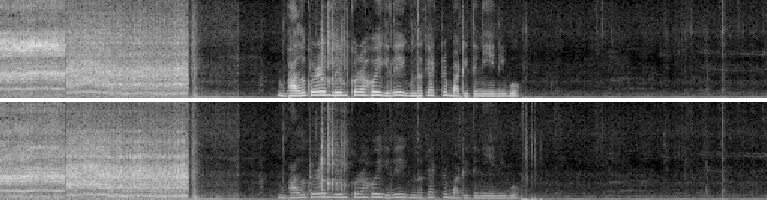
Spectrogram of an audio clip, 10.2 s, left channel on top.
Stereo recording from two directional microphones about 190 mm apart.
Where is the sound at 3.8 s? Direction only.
55° left (ahead or behind).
